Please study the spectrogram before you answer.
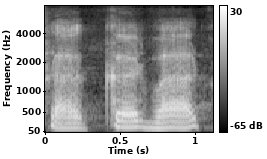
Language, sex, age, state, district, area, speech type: Goan Konkani, male, 60+, Goa, Murmgao, rural, spontaneous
